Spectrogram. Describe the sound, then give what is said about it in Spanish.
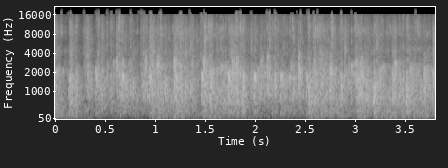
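An audience breaks into sustained applause to the Lord, many hands clapping at once in a dense, steady wash that holds at an even, fairly loud level for several seconds with no speech over it. “Un aplauso al Señor si usted lo cree.”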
